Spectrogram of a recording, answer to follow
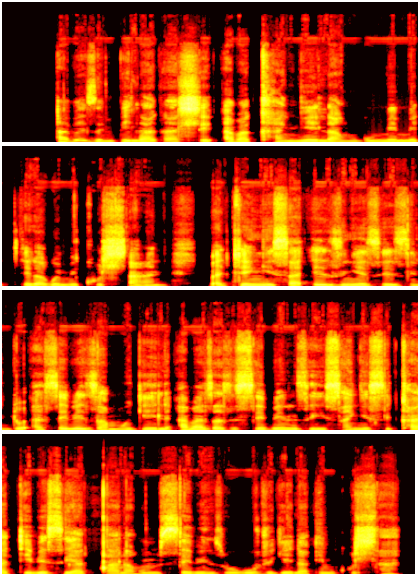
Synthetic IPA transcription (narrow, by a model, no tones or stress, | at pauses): aβɛzempʼilaɣaɬɛ̰aβakʰaŋɛlaŋoɣumɛmɛtʰɛɣaɣwemikʰuɬanɛ | βa̰t͡ʃʼeŋisaʔeziɲɛzezintʼɔ̰ʔasɛβɛzamuɣɛlɛʔaβazazisɛβend͡zʱisa̰ŋesikʰatʰiβesijaǃalaum̩sɛβend͡zʱiwoɣuviɣɛlaʔemikʰuɬaːnɛ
